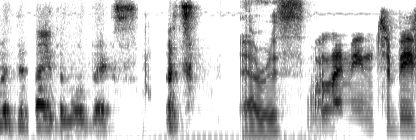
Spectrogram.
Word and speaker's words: Aerith: Not pronounced with TH, but it's spelled with TH. We can have a debate about this. But Aerith.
